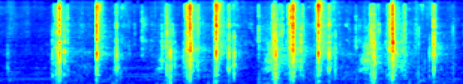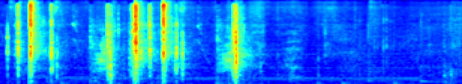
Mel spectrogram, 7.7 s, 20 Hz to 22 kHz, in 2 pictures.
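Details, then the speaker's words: Seneca Dragonfly Mk2 .22 multi-pump pellet air rifle at the range: a run of sharp, uneven popcorn-like pops crackles for a few seconds right after the shot, then dies away; possibly valve chatter. "that is funny that little little bit of pop pop pop right at the end almost kind of sounds like popcorn popping in"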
